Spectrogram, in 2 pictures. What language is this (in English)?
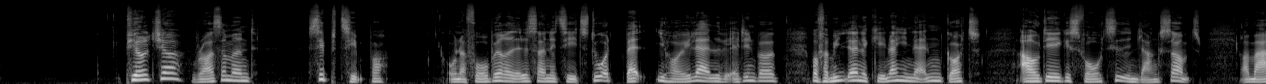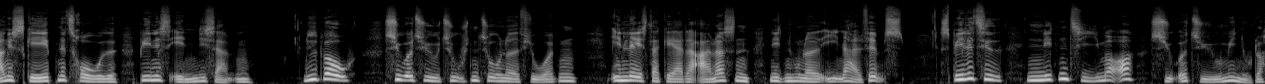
Danish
